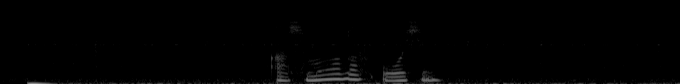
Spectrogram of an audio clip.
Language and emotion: Russian, sad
